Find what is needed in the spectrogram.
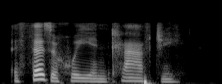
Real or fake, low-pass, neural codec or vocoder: fake; 7.2 kHz; autoencoder, 48 kHz, 32 numbers a frame, DAC-VAE, trained on Japanese speech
